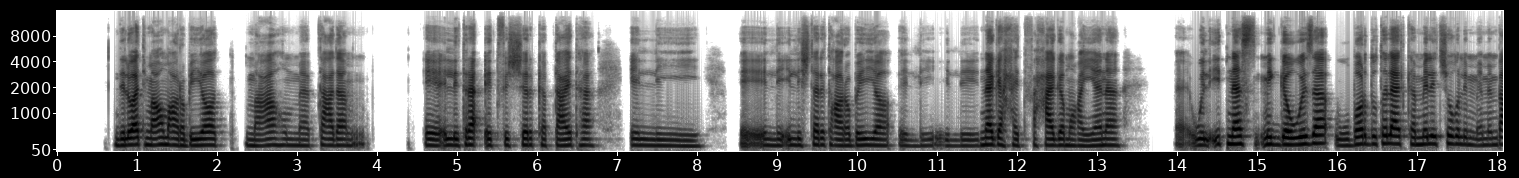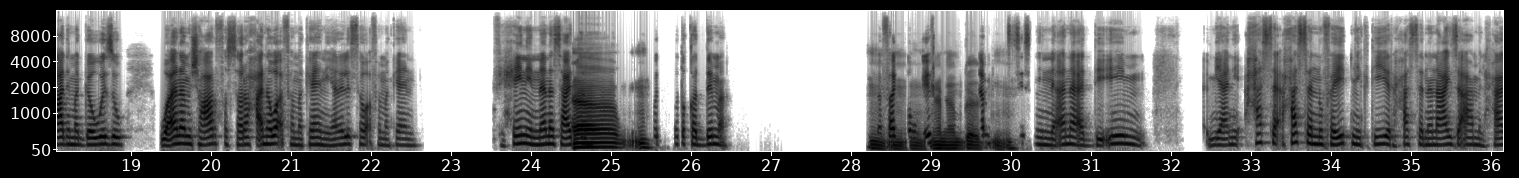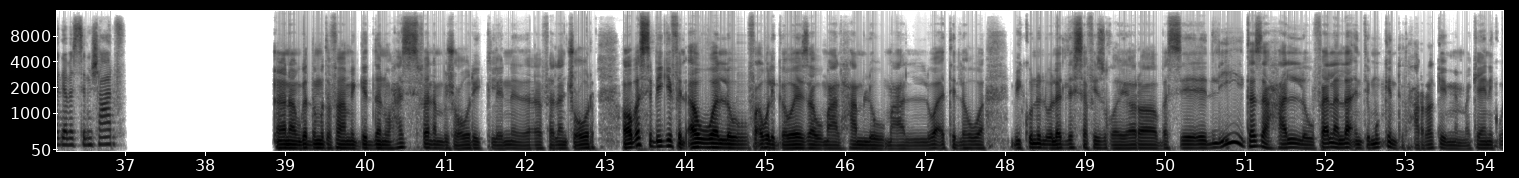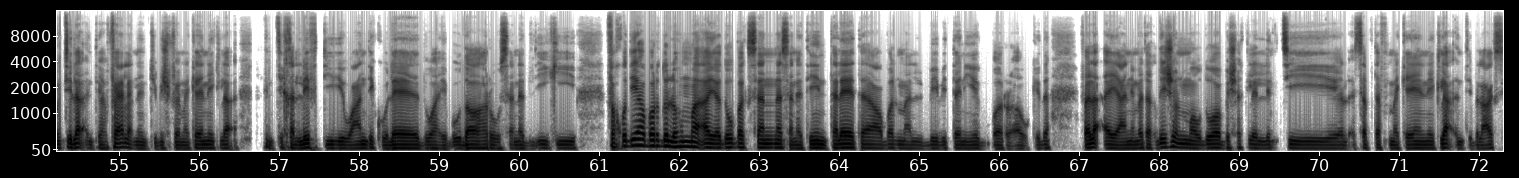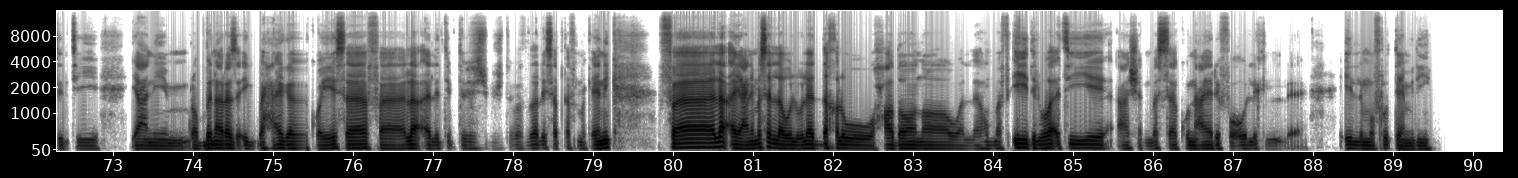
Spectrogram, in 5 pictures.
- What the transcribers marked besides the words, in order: in English: "الBaby"
- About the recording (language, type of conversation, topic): Arabic, advice, إزاي أبدأ أواجه الكلام السلبي اللي جوايا لما يحبطني ويخلّيني أشك في نفسي؟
